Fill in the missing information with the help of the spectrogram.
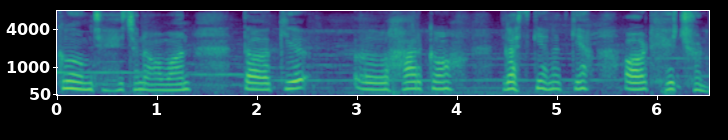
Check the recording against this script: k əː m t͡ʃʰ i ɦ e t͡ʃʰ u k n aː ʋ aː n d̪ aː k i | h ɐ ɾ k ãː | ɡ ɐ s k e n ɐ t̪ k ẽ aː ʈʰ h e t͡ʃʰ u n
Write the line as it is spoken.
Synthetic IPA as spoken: k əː m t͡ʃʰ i ɦ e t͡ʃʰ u n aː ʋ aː n t̪ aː k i | h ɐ ɾ k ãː | ɡ ɐ s k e n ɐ t̪ k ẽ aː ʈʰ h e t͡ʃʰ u n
